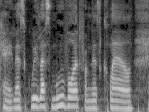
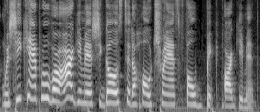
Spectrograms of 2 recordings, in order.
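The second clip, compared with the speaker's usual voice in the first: ordinary talk, nothing marked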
